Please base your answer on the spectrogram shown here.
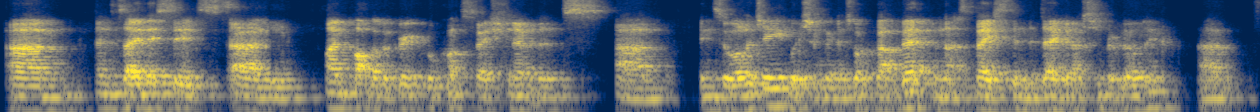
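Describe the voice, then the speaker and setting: A young man delivers a seminar talk in a low, flat voice, stopping often on fillers and restarts. His voice is a little worn, as if he is losing it. He sounds far from the mic in a very echoey room. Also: a little fast, few pauses. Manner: hesitant, many fillers and restarts. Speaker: guest speaker. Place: lecture room.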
